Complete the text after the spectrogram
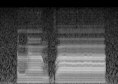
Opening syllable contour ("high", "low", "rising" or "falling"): high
